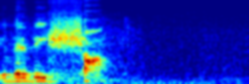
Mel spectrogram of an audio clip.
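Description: A man speaks sternly and firmly, close by.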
